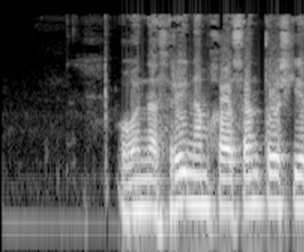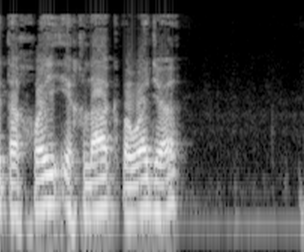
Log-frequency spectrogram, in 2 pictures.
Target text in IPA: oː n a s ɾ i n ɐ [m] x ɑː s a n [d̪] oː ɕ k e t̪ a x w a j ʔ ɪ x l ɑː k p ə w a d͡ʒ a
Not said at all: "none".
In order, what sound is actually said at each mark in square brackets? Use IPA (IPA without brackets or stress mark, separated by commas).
m, t̪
